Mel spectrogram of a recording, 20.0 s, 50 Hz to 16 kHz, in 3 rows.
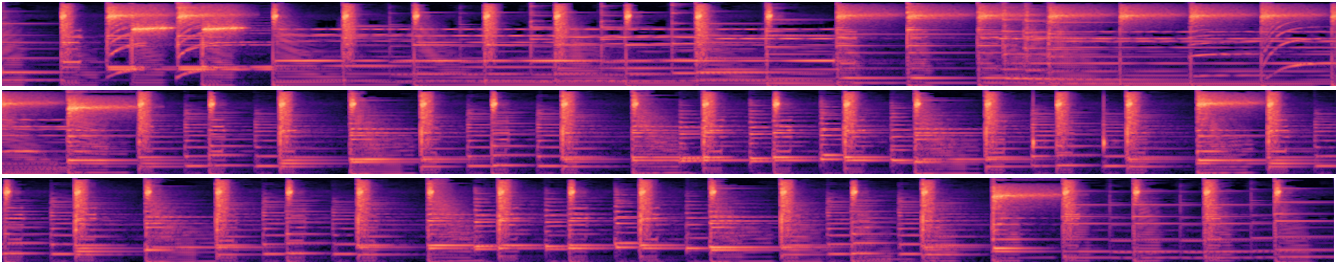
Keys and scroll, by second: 10.3 super+d, 16.4 4, 17.7 typing.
